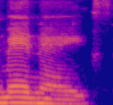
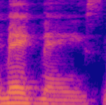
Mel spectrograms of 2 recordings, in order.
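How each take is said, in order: First: Mayonnaise with a slight nasal g, mæneɡz; her own mayonnaise. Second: Magnaise with a hard g in the middle; mispronounced mayonnaise. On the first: Correcting herself to her own mayonnaise. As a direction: say it mæ-neigz, the home way. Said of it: "I said mayonnaise". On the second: Wrong magnaise the way she grew up saying it. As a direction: say magnaise, mag-naise not mayo-naise. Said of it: "I said magnaise". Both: Shown as a demonstration.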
